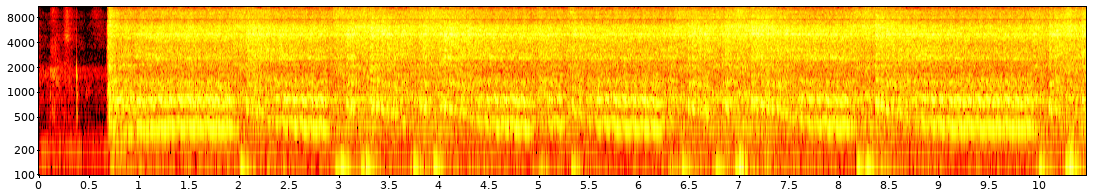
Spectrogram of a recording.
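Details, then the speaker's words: Triumph TR6 mystery non-start, plugs cleaned and gapped, overfilled thick oil with fuel in the oil: starter churns steadily, then a few irregular thumps as it seems to fire on only two cylinders; uneven firing while cranking, compression test next. "sounds like she's when she fired she fired on two cylinders or something like that"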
